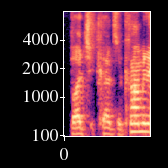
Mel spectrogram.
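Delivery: usual speaking voice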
